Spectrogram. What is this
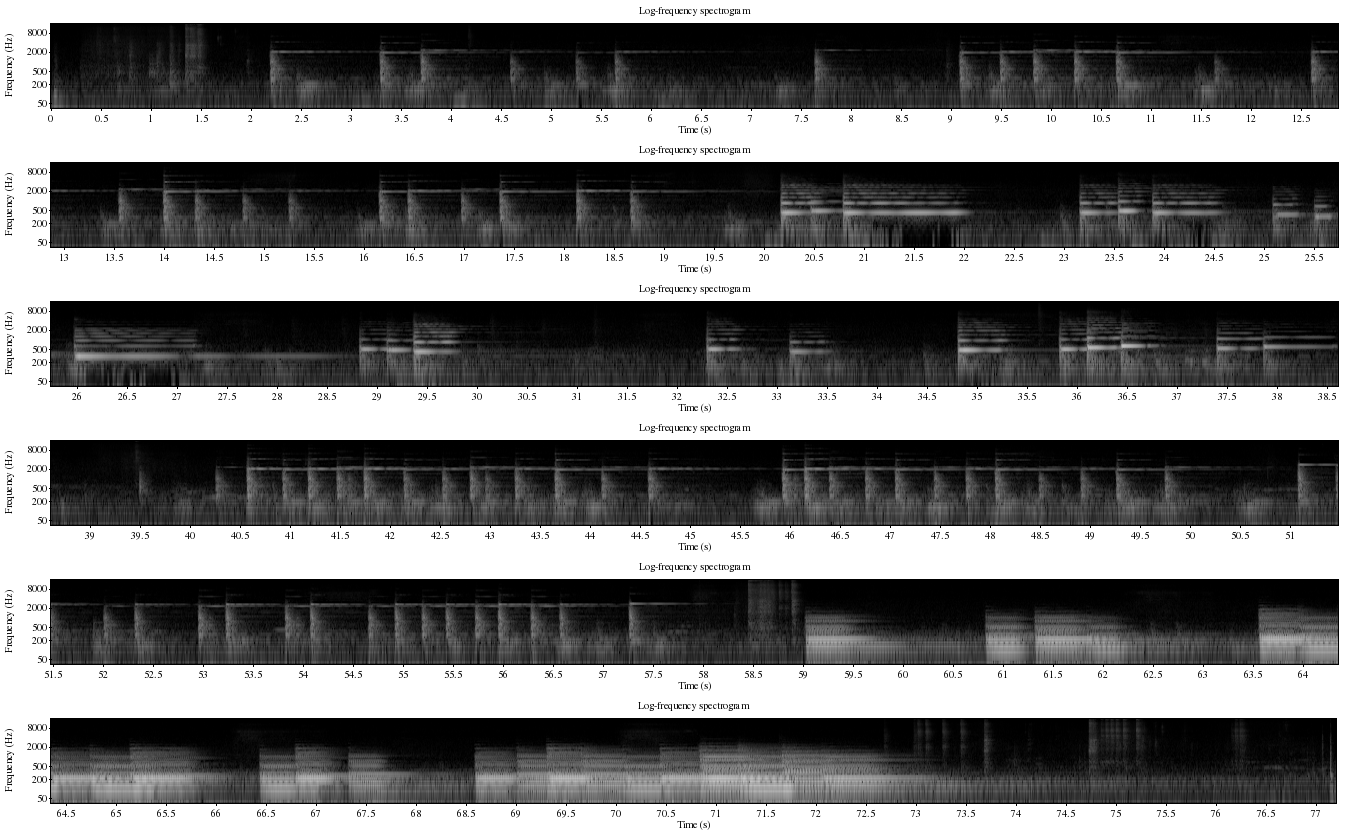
Me hitting random keys on a piano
